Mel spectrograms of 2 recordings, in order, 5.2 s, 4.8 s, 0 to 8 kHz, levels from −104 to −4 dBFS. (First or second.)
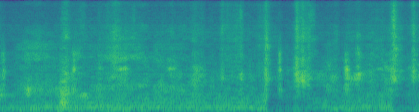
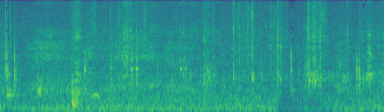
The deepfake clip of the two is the first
